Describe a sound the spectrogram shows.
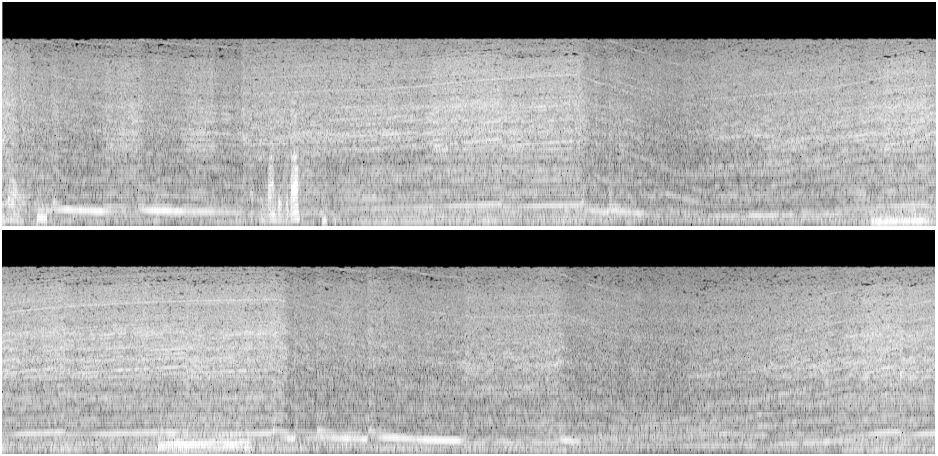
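A racing car engine screams, rising and falling in pitch.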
